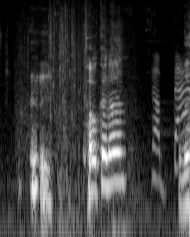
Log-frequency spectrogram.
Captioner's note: ahem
